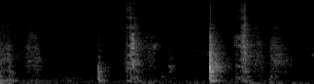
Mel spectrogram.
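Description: A knife cuts through a large tomato on a board, giving a few separate crisp slicing strokes and board taps in a quiet kitchen, close and distinct.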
